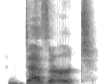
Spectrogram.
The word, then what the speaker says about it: desert: just shifting that stress desert noun first syllable stress desert dessert okay dessert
